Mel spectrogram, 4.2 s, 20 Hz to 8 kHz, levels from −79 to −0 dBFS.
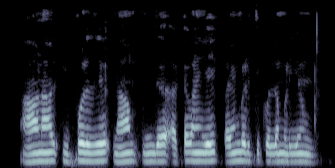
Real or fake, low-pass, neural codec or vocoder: real; 7.2 kHz; none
